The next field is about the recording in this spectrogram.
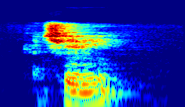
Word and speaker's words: Chidi: Chidi.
